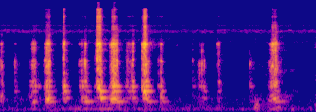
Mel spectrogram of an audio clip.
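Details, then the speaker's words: Colson bicycle fork assembly: short, sharp, high-pitched chirps in uneven bursts as the bolt turns; threads are too dry, need greasing before continuing. "you gotta stop and grease things and check threads and stuff like that that sound that dry sound that's a No-No"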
